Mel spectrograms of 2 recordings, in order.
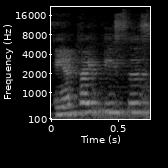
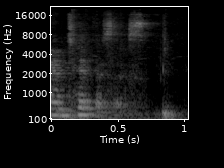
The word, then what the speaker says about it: antithesis: adding is the and you can pronounce it two ways antithesis or antithesis the antithesis is not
